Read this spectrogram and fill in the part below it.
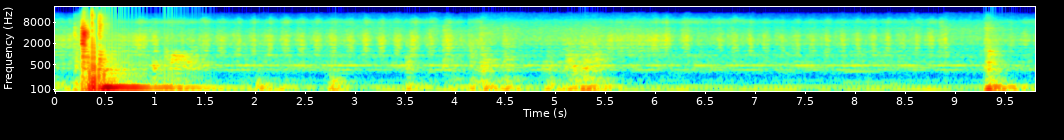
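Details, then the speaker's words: Refrigerator powered through a Bluetti Fridge Power unit, microphone placed inside the fridge: a thump at the start, then a low, steady, unbroken hum; the compressor is running normally. "Fridge is running. Just gonna stick the microphone in the fridge so that you can hear it's running."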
